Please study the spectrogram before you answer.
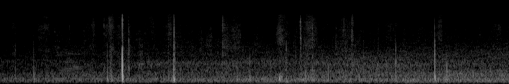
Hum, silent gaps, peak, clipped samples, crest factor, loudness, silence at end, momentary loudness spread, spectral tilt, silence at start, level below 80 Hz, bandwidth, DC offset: none; none; -6 dBFS; under 0.1%; 36 dB; -42 LUFS; 0 s; 14 LU; -4.5 dB/octave; 0 s; -70 dBFS; 11.5 kHz; under 0.1%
